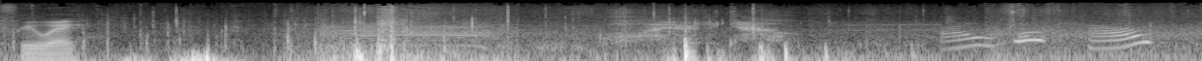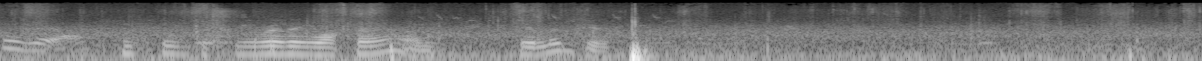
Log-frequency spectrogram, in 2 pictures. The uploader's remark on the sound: Went hiking with the kiddo and the friends. This short episode has sounds from the hike.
